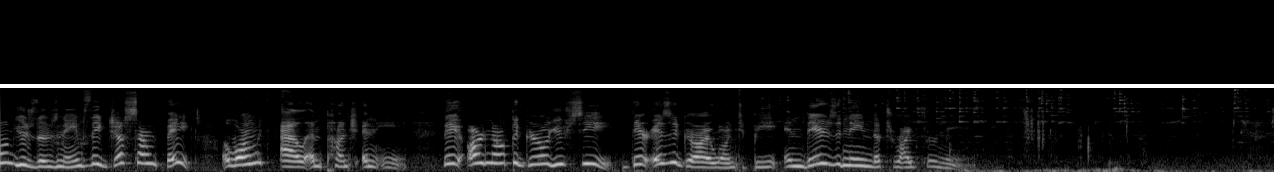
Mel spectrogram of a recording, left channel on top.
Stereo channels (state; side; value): silent; left; digital silence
